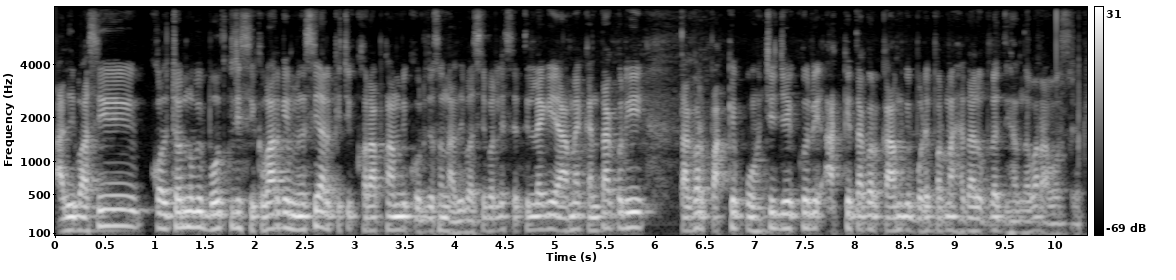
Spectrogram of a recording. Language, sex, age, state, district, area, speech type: Odia, male, 18-30, Odisha, Bargarh, rural, spontaneous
